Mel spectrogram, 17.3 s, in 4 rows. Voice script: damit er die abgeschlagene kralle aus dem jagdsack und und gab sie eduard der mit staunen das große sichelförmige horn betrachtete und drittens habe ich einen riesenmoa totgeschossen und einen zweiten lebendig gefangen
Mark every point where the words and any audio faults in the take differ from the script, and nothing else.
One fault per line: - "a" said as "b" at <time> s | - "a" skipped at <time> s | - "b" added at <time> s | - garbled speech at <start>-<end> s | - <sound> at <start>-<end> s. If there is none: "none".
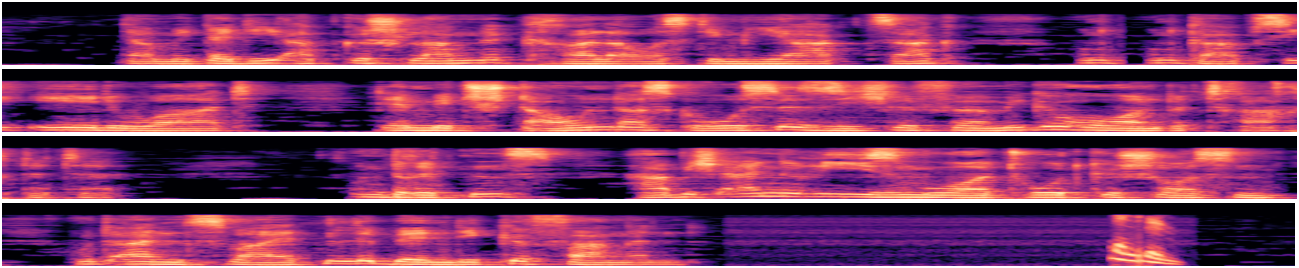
- chirp at 16.7-16.9 s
